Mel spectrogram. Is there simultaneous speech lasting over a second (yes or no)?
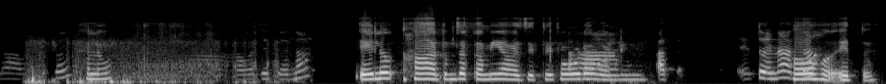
no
